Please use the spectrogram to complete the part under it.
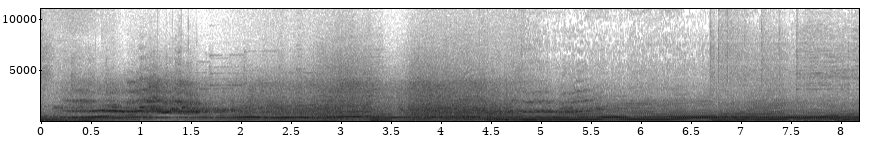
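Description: Ferrari 488 GTB driven hard on a race track, tires squealing loudly in long wavering screeches as the engine revs rise and fall, close and sustained with no voices.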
